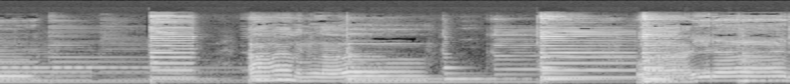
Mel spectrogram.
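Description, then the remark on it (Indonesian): A recorded song plays back steadily, with a sung melody gliding over sustained keyboard chords and fresh chords struck every second or so, fairly loud. “Kamu ingat gak sama lagu ini?”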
